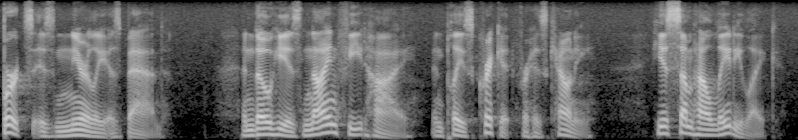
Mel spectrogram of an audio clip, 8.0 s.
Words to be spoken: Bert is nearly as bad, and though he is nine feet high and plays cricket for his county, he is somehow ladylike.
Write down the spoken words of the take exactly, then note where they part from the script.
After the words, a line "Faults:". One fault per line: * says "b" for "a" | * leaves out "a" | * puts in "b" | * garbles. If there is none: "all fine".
Berts is nearly as bad, and though he is nine feet high and plays cricket for his county, he is somehow ladylike.
Faults:
* says "Berts" for "Bert"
